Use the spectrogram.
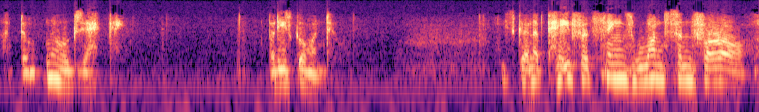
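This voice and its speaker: An American actress playing a bitter, defiant young daughter in a radio western, with intense, brooding delivery. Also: female voice, low-pitched, measured pace, pauses often, highs cut off. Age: young adult. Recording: noisy old 1950s radio broadcast recording.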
